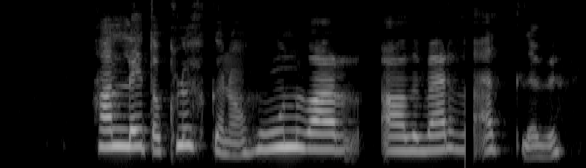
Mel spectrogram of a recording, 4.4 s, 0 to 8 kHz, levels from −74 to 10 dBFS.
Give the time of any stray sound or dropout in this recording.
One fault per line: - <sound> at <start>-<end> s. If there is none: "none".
- dropout at 3.5-3.6 s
